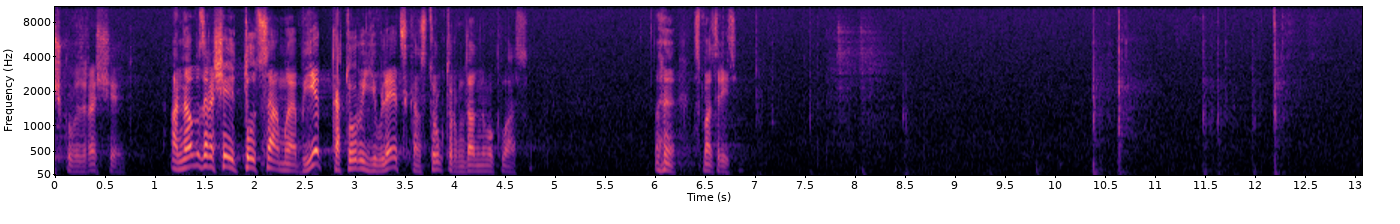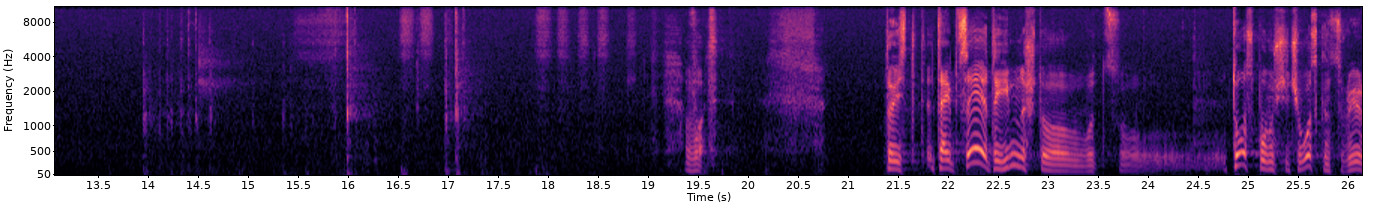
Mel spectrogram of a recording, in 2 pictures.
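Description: A man speaks calmly into a nearby microphone, pausing now and then.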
